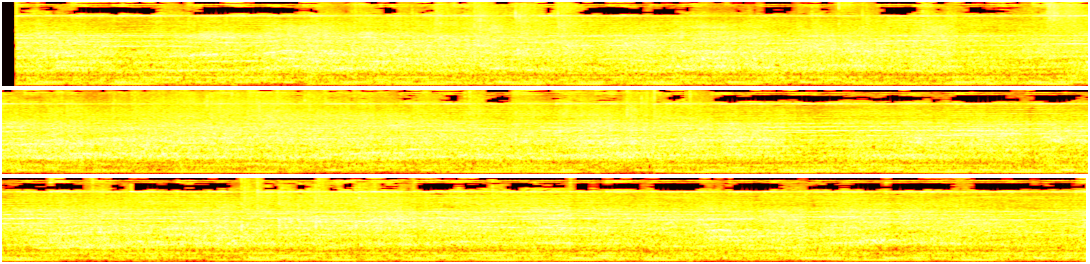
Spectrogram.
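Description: Traditional ringside fight music for a Kun Khmer bout plays steadily, with crowd noise and cheering from the arena beneath it.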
